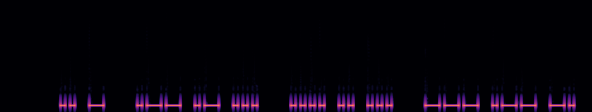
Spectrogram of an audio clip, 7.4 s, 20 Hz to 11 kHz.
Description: Morse code, heard as a keyed tone, about 20 wpm, 700 Hz. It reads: IT WAS HIS OWN
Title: Sentences from Top 300 Words 20wpm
